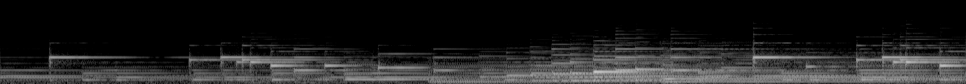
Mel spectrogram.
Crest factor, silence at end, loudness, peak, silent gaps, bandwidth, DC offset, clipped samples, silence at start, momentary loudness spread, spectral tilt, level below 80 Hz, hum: 18 dB; 0 s; -28 LUFS; -10 dBFS; none; 7 kHz; under 0.1%; under 0.1%; 0 s; 15 LU; -9.5 dB/octave; -56 dBFS; none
